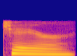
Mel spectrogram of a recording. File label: "chair", English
